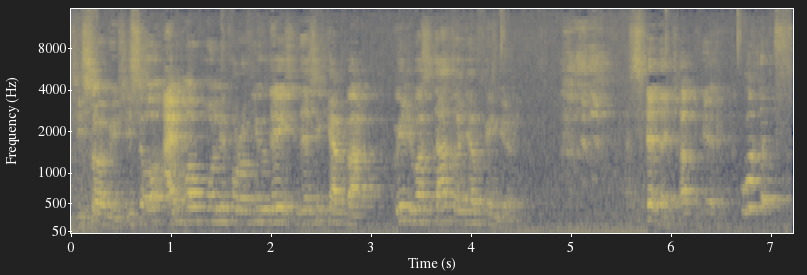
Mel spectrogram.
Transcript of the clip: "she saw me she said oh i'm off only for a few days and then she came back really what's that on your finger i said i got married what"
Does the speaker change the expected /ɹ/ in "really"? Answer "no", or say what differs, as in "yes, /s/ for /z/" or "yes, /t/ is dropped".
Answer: yes, /w/ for /ɹ/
